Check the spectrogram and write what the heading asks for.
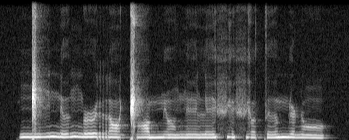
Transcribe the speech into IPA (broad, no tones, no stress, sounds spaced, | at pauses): ŋ͡ǁ i n ɘ ŋ ə˞ r ɒ ɡ͡ǁ ɒ mʲ ɔ̃ n̪ ẽ l e fʲ ɘ fʲ ɔ t̪ ɘ mʲ ɔ ɳ ɔ̃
